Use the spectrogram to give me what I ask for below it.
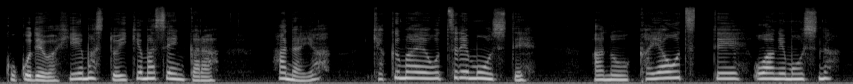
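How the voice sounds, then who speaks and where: A woman voicing a gentle young mistress of an old house, giving refined, caring instructions in old-fashioned speech. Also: sits high, a little slow, no echo.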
